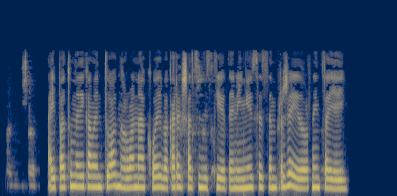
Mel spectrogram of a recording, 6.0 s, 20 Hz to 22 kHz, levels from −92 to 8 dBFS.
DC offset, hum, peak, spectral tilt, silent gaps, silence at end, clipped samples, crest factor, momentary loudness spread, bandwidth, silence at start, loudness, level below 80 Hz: under 0.1%; none; 0 dBFS; -6 dB/octave; 0.61-0.71 s; 0.75 s; under 0.1%; 16 dB; 7 LU; 7.6 kHz; 0.35 s; -16 LUFS; -60 dBFS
